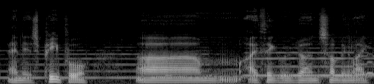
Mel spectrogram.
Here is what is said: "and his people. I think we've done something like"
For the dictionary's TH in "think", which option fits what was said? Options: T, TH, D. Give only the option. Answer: TH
